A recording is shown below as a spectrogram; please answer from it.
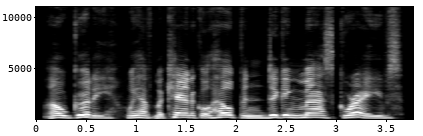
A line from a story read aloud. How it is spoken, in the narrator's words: Rogers said dryly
